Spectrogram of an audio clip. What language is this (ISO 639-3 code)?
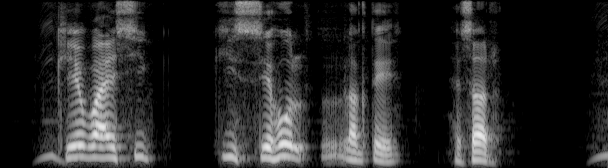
mai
